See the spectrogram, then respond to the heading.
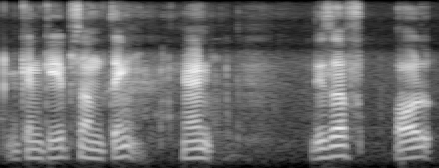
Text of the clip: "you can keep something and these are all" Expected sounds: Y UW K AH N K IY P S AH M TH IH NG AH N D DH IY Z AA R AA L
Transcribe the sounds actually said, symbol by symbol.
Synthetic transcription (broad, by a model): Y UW K AH N K IY P S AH M T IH NG AH N D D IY S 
